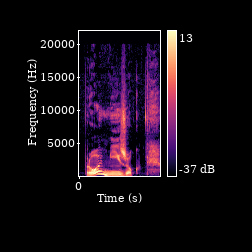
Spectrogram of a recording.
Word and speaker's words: проміжок: Відстань або відрізок часу наголошується на другий склад. Проміжок.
